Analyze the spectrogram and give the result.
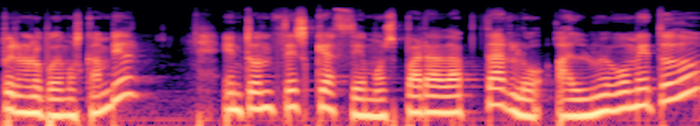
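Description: A woman speaks at a fairly quick pace with a dark, mellow tone. Her pitch sits fairly low. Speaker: primary school teacher and podcast host. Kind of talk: casual solo monologue.

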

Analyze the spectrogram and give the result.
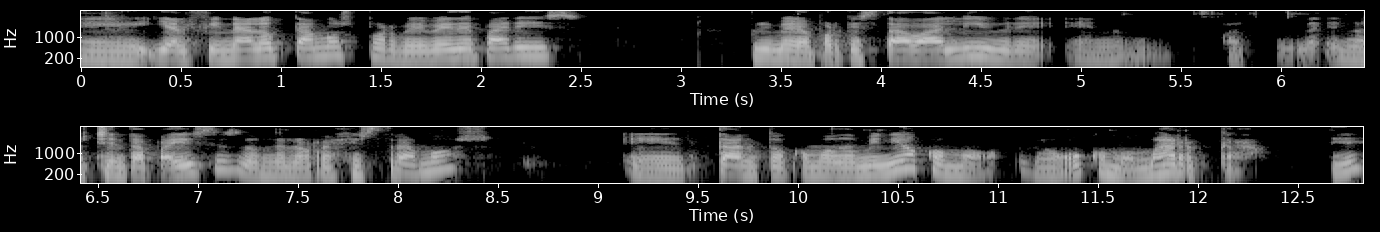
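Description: Her tone is dark and mellow, at a medium pitch with ordinary pitch variation. The woman speaks at a fairly slow pace. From Spain, Madrid. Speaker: entrepreneur. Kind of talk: interview.

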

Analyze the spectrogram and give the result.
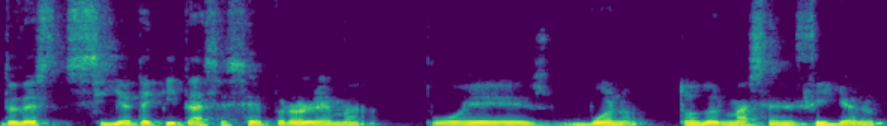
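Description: In an unremarkable speaking voice, the speaker goes at a moderate pace with ordinary pitch variation. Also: man. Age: 30s. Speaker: software entrepreneur and programmer. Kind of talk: interview.

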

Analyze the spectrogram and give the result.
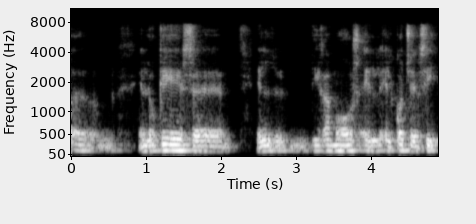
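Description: There is audible room echo as a man speaks at medium pitch with vocal fry. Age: 60s. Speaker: retired theoretical physicist, electric car owner. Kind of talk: casual chat.

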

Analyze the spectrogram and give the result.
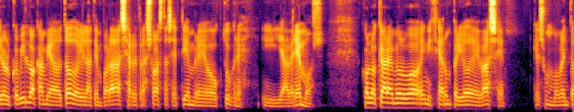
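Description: A man talks at a very fast pace with a fairly low pitch. His pitch variation is ordinary, against a quiet background. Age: 40s. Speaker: amateur cyclist and runner, listener. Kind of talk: recorded personal story.

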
